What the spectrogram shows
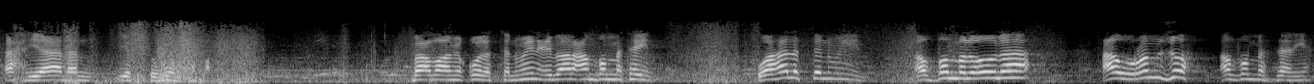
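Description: A man's voice: high-pitched, moderate pace, pauses often, a bit bright, dull audio, a little hiss or hum. A man teaching an Arabic grammar lesson, stressing and repeating key points and quizzing his students as he goes. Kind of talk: classroom lesson.

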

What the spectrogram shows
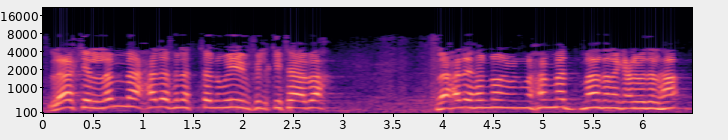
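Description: A man with a very high voice teaches grammar in an emphatic way, repeating each point and asking his students questions. The recording is dull and lo-fi. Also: steady tone, fairly quick, a bit bright. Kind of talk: classroom lesson.

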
